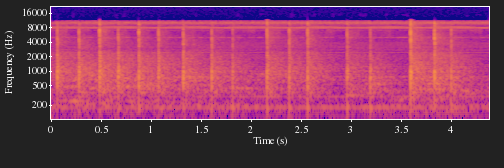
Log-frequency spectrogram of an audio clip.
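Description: Chalk writing on a blackboard: a quick, faint series of light chalk clicks, about five a second, as the strokes of a word are written.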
